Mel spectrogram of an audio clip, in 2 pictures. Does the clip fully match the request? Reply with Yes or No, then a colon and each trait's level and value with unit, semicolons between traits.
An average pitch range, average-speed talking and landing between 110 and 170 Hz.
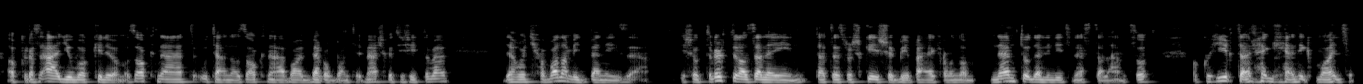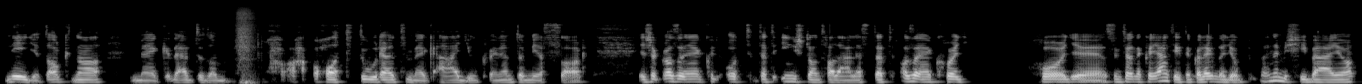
No: average, 3.4 semitones; fast, 170 wpm; low, 115 Hz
